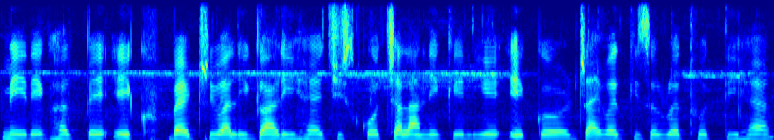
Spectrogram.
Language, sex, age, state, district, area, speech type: Hindi, female, 18-30, Uttar Pradesh, Mirzapur, urban, spontaneous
